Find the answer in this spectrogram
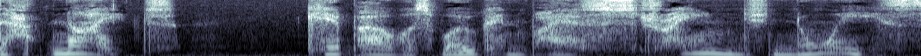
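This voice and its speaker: A woman whispers very slowly. There is noticeable background noise. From United Kingdom. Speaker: voice actor. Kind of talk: children's story reading.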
